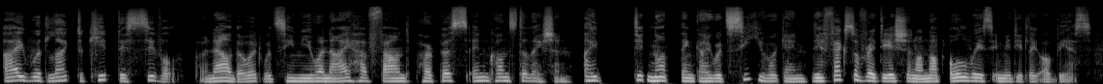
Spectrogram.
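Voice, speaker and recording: A woman playing a guarded, earnest space explorer in a video game, speaking in measured, formal and precise phrases. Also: deep voice, fairly even intonation, darkish tone, no echo, studio quality. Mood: earnest, thoughtful. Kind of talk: video game character dialogue lines.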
